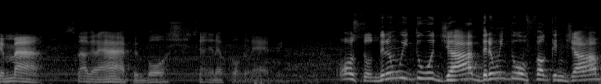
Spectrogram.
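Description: A man speaks in a raised, projected voice with a high pitch and a bright, sharp tone. His pitch swings very widely, his loudness shifts a lot, and his pace is fairly quick. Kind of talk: heated roleplay argument. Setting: GTA roleplay stream with voice chat. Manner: loud, aggressive, profane shouting.

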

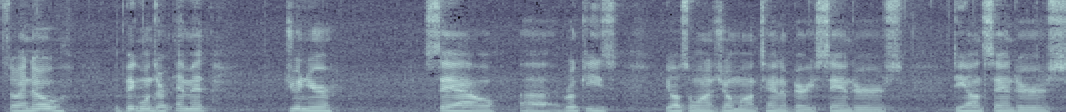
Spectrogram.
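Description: A man speaking at a fairly slow pace, flat and monotone, with long, frequent pauses and noticeable background noise. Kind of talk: casual pack opening commentary. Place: home room.

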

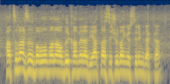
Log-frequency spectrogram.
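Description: A man speaks in an animated tone. There is noticeable background noise. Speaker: vlogger. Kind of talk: casual vlog talk.

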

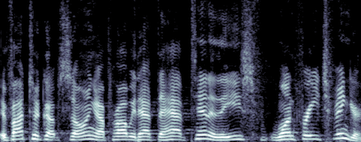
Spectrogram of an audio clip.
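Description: A bright, sharp tone against a quiet background. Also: man. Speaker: pastor preaching. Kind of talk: sermon. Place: church.

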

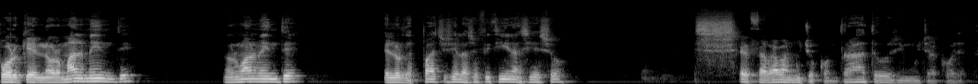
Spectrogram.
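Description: A man's dark, mellow voice at a fairly low pitch and a fairly slow pace. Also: quiet background. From Madrid, Spain (Caño Roto, Gitano community); Madrid. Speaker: flamenco guitarist; interviewee. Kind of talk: interview. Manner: halting, repeating words. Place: studio.

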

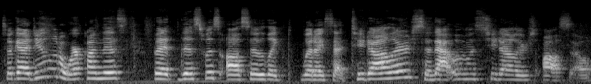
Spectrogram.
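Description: A woman talks at a fairly quick pace and a high pitch. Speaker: vintage reseller. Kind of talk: casual vlog chat. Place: home room. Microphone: camera far.

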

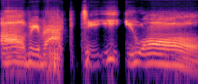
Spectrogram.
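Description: A man puts on a character voice at a fairly high pitch. It sounds raspy and growling. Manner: snarling, menacing.

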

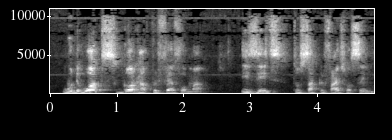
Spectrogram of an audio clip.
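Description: Amid audible room echo, a somewhat breathy man speaks at a fairly slow pace with ordinary pitch variation. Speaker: preacher. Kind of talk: sermon. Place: home room. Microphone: webcam.

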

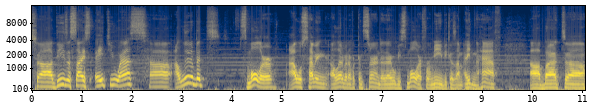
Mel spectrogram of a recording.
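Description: Male speech with faint background music. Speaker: sneaker collector reviewer. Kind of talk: casual product review chat. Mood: enthusiastic, relaxed. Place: home room.

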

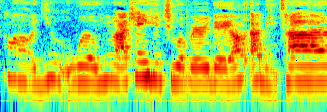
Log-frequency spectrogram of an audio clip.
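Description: A woman's fairly quick delivery with ordinary pitch variation. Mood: playful, joking, laughing. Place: home room. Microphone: phone near.

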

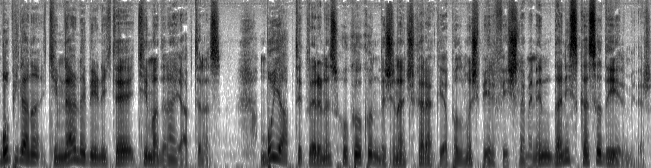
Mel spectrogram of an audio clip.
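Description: A man with a medium pitch and vocal fry makes very wide pitch swings. The recording is very clean, with a silent background. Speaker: newspaper columnist. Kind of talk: reading aloud.

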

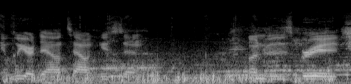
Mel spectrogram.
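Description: Loud background noise surrounds the recording. Through it, a man speaks at a moderate pace. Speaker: fishing vlogger. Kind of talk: casual vlog chat. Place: waterside. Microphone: phone near.

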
